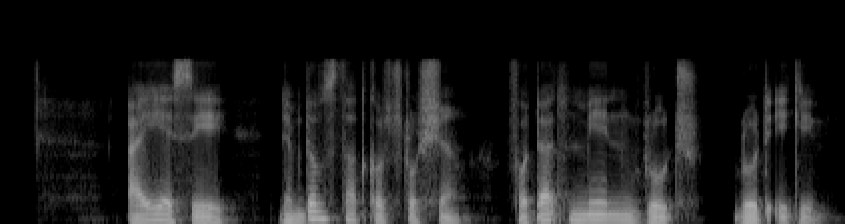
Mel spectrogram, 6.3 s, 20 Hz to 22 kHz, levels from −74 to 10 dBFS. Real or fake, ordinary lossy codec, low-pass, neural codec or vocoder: fake; none; 7.2 kHz; codec, 16 kHz, 0.7 kbps, FocalCodec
